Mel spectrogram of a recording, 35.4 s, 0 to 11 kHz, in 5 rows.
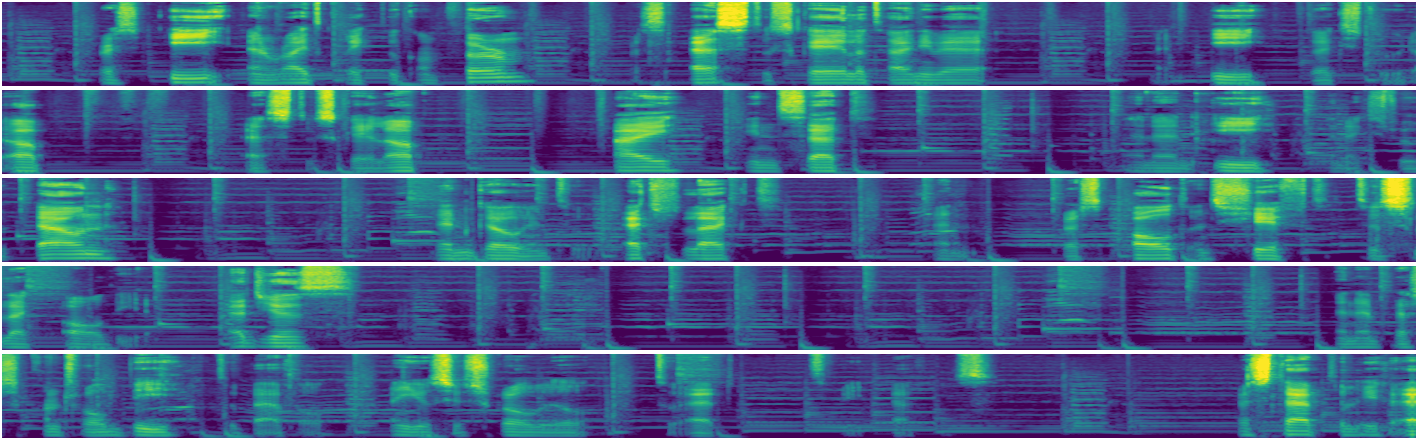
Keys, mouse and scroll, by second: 0.7 e, 3.2 s, 5.7 e, 8.0 s, 10.0 i, 13.0 e, 17.4-20.6 drag, 21.7 click, 22.0 click, 23.0 shift+click, 23.2 shift+click, 23.9 shift+click, 24.1 shift+click, 24.4 scroll down 1, 24.5 middle click, 25.0-26.1 scroll up 1, 26.1 shift+click, 26.3 shift+click, 27.1 shift+click, 27.3 shift+click, 27.7 middle click, 28.8 b, 34.5 Tab.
